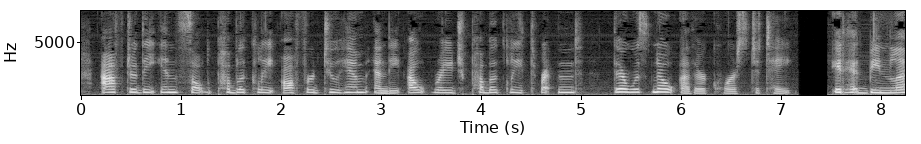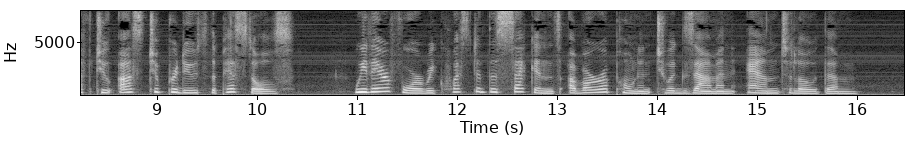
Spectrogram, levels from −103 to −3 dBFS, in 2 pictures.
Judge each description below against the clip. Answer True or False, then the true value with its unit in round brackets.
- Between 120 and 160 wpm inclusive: True (155 wpm)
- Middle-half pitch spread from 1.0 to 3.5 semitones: False (5.5 semitones)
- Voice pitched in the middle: False (240 Hz)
